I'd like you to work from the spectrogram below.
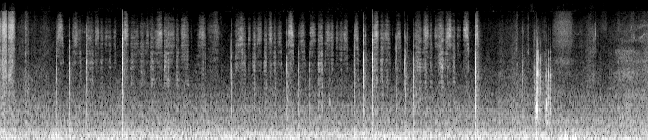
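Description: Someone writes steadily on a board during a thermodynamics lecture, a continuous run of faint scratchy strokes and taps with short pauses, heard close and with no talking over it.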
